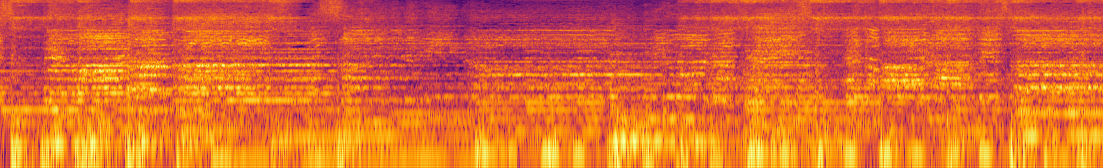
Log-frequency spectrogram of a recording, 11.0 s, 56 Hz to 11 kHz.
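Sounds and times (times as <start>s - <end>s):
church choir singing in harmony: 0.0s - 11.0s
instrumental accompaniment: 0.0s - 11.0s.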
